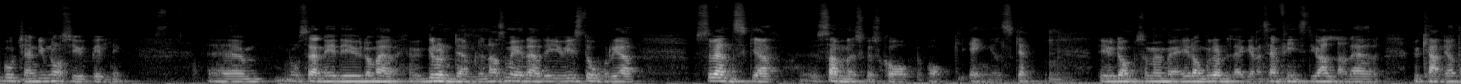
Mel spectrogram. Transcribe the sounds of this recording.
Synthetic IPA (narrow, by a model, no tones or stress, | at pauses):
ɡuːd̪ɕɛnd̪jʏmnɑːsɪʉ̟ːt̪̚bɪld̪nɪŋ | ɔsɛnːæɖɛjɵd̪ɔmhæːɾɡɾɵnd̪ɛmnəɳasɔmæɖæɖɛːjɵhɪst̪uːɾɪa | svɛnska | samːɛlskəʂkʰɑːpɔkɛŋːɛlskad̪̥ɛæjɵd̪ɔmsɔmæɾmɛɪd̪ɔmɡɾɵnd̪lɛɡaɳasɛnfɪnsd̪ɛjɵalːad̪ɛhæːɾ | nʉ̟ːkʰanjɑːt̪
